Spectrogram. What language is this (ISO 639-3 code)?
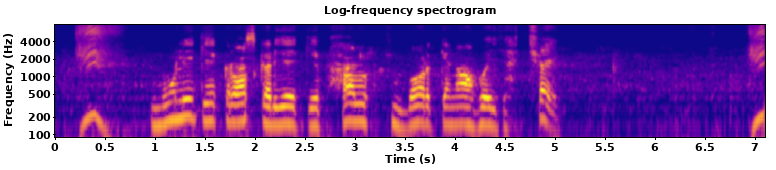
mai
